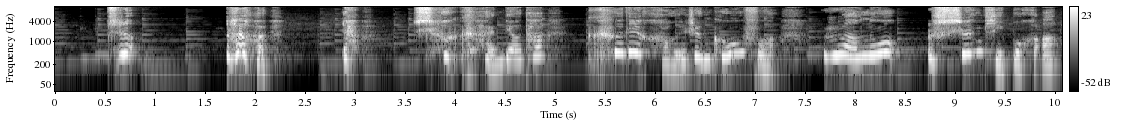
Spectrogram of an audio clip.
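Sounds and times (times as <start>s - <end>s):
elderly maidservant coughing awkwardly: 0.5s - 0.9s, 1.7s - 2.3s, 2.9s - 4.4s
speech: 0.6s - 1.0s, 1.8s - 2.4s, 3.6s - 10.0s.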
